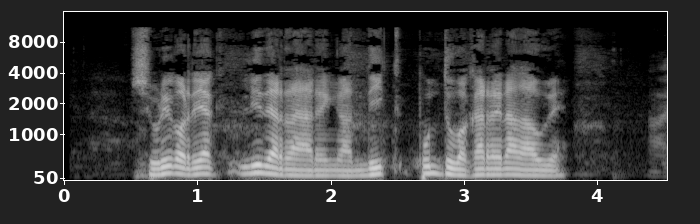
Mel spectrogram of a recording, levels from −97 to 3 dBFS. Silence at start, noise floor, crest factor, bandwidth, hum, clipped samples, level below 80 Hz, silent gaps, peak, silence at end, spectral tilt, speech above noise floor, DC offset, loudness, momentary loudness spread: 0.5 s; -58 dBFS; 18 dB; 11.5 kHz; none; under 0.1%; -48 dBFS; none; -4 dBFS; 0.8 s; -6.5 dB/octave; 37 dB; under 0.1%; -22 LUFS; 7 LU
